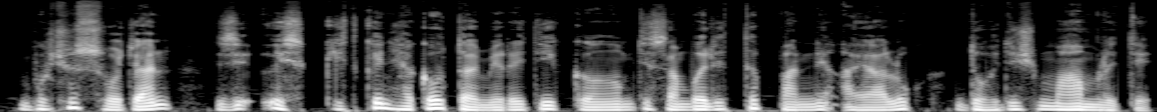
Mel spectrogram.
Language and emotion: Kashmiri, fearful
